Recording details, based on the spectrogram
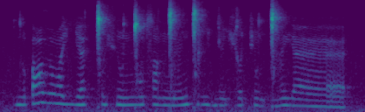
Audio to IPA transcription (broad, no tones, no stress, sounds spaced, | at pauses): d ũ ʔ ɒ ðˤ uː j ʎ æ ɡ͡ǀ ɒ ç õ ŋ͡ǀ ũ sˤ e ŋ͡ǀ ẽ ɡ͡ǀ iː ɟ æ̃ ç ɒ c ũ ɡ͡ǀ æ̃ j æː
